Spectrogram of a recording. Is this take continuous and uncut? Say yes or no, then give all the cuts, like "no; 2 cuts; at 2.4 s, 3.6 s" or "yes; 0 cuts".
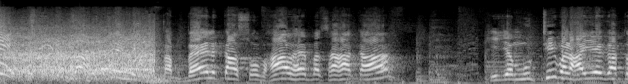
no; 1 cut; at 1.5 s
